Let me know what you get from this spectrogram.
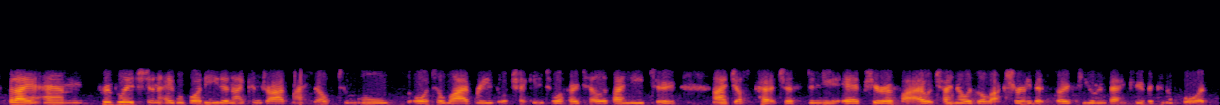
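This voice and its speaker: A speaker with an Australian accent giving an earnest prepared statement to a city council. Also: female voice, fairly low pitch. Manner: earnest, read-out statement with rising inflections. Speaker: public speaker at a council meeting. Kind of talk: prepared public comment. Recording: tinny phone line with faint noise.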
